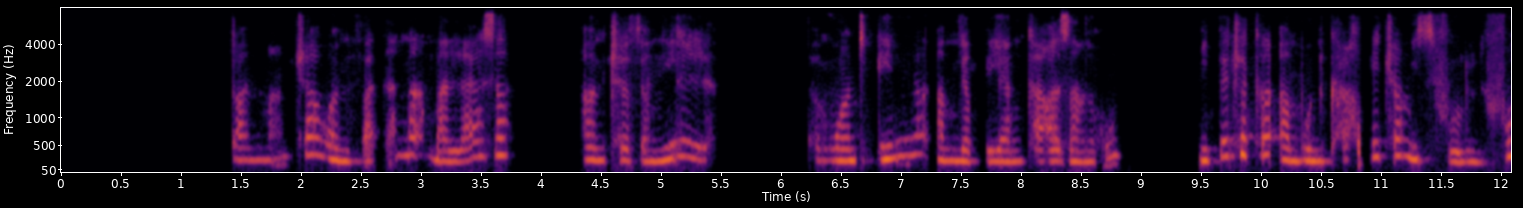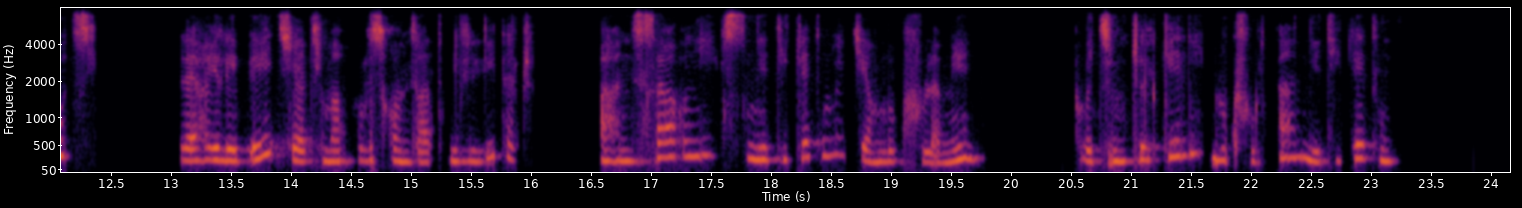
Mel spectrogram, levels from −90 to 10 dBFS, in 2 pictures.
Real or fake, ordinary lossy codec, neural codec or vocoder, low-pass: fake; Opus, 32 kbps; codec, 24 kHz, 1.5 kbps, HILCodec; 7.2 kHz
